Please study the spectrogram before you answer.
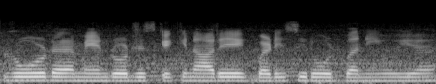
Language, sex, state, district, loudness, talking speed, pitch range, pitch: Hindi, male, Chhattisgarh, Raipur, -14 LUFS, 180 wpm, 170-175 Hz, 170 Hz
